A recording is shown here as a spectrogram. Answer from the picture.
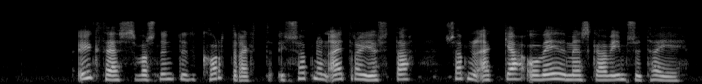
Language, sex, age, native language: Icelandic, female, 40-49, Icelandic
